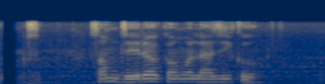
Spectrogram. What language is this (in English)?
Nepali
